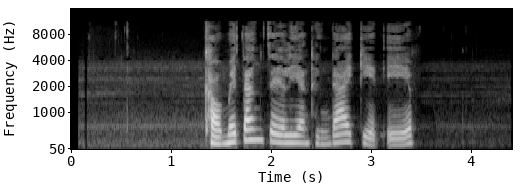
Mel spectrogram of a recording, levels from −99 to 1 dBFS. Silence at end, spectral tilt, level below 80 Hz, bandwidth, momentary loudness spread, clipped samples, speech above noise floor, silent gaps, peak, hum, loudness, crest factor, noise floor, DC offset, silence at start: 1 s; -6 dB/octave; -74 dBFS; 11.5 kHz; 12 LU; under 0.1%; 46 dB; none; 0 dBFS; none; -23 LUFS; 24 dB; -68 dBFS; under 0.1%; 1.35 s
